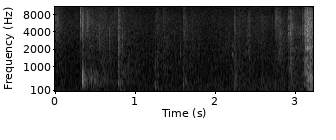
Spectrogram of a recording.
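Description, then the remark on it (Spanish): Several soft, evenly spaced footsteps cross the room, then a door closes with a louder, fuller thud at the very end. “Piñón cierra la puerta.”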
